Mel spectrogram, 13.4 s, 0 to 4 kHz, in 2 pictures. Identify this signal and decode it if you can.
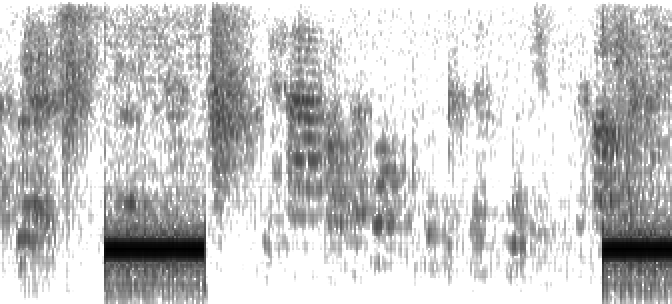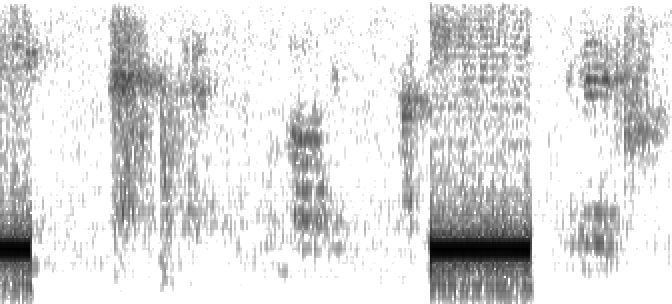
Ringback tone (Europe, 425 Hz), with speech.
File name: out- -2010- - - .13022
